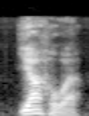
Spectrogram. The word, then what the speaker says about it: Yahweh: and Daughters of yah Yahweh Yahweh the proper pronunciation of the name of eloah God as directed in his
